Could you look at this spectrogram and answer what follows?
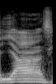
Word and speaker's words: Jah: and explained to him there was no J in ancient Hebrew so it would be pronounced yah I I um sister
